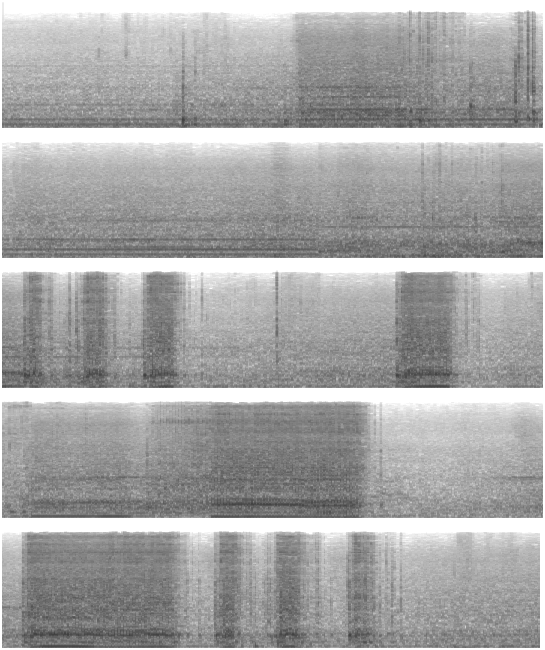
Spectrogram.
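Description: Industrial sewing machines stitching tent fabric, running in short bursts of a second or two with pauses between, several times through the second half. A steady low hum carries the first several seconds.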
